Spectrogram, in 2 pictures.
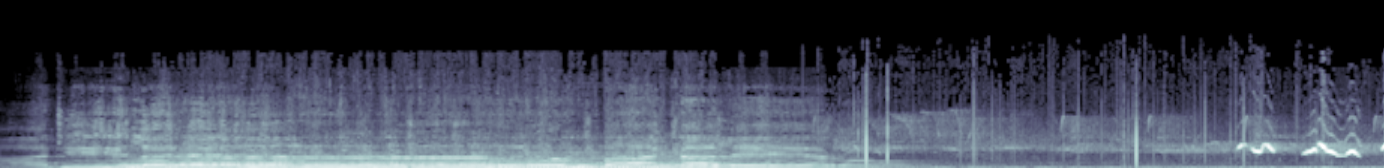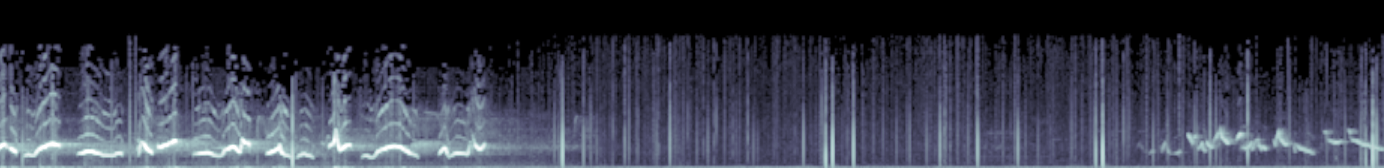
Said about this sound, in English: The purple finch ranges south with the evergreens, but it is more common in the north woods, its song a continuous warble.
